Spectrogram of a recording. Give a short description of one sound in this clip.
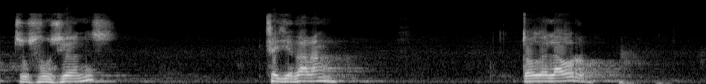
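An elderly man speaks into a microphone in short bursts, in a slow, deliberate way.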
